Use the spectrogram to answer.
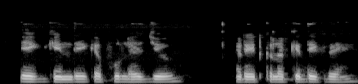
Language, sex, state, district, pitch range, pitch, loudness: Hindi, male, Chhattisgarh, Raigarh, 120-125 Hz, 125 Hz, -20 LUFS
